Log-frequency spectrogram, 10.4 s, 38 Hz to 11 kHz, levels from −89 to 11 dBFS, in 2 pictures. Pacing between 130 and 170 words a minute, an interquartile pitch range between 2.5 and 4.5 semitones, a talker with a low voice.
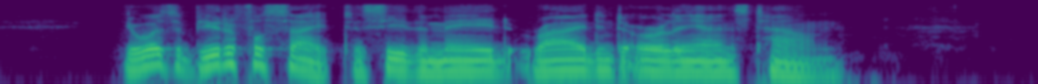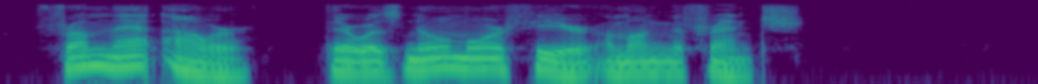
Yes: average, 140 wpm; average, 4.0 semitones; very low, 95 Hz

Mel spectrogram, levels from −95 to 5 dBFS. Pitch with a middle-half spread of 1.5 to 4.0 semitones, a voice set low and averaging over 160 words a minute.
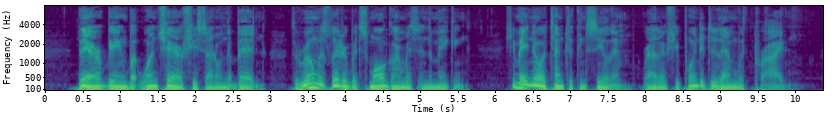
Yes: average, 3.7 semitones; very low, 90 Hz; average, 195 wpm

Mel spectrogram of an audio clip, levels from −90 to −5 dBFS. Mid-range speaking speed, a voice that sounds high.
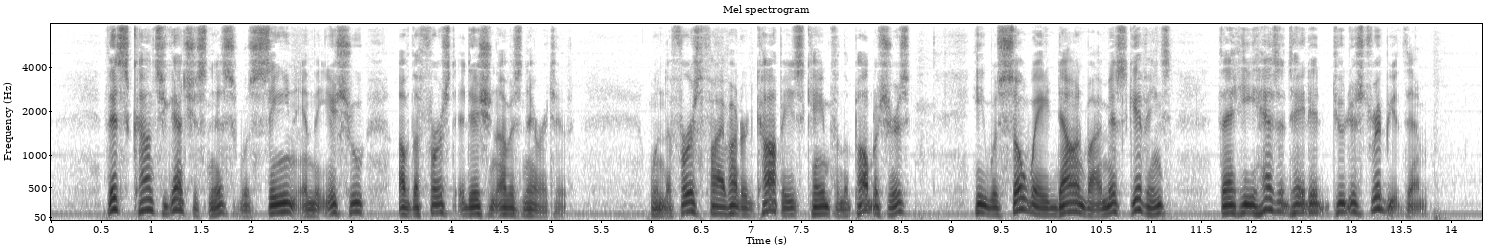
No: average, 155 wpm; low, 105 Hz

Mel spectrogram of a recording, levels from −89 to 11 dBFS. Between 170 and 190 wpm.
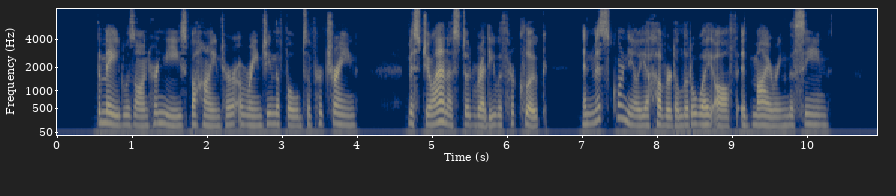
Yes: average, 175 wpm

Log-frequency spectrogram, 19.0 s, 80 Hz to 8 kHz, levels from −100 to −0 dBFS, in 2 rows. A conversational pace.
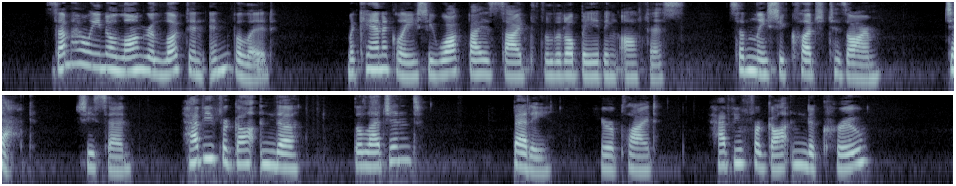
No: slow, 125 wpm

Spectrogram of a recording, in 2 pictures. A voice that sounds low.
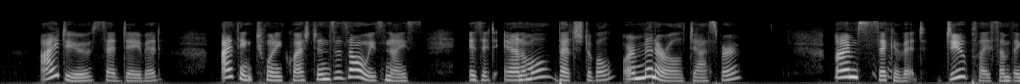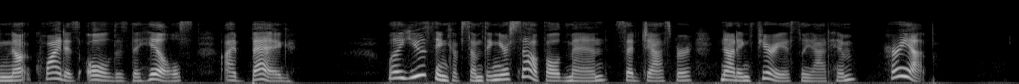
No: high, 190 Hz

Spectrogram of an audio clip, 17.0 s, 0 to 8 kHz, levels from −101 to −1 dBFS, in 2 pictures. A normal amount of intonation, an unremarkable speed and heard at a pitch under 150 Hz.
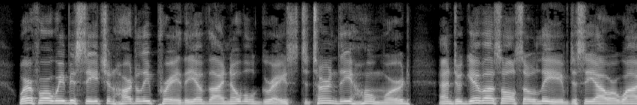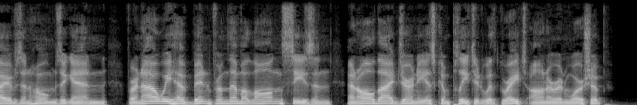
Yes: average, 3.3 semitones; average, 175 wpm; medium, 140 Hz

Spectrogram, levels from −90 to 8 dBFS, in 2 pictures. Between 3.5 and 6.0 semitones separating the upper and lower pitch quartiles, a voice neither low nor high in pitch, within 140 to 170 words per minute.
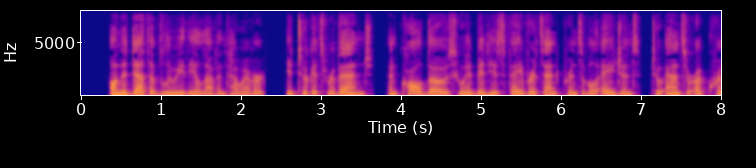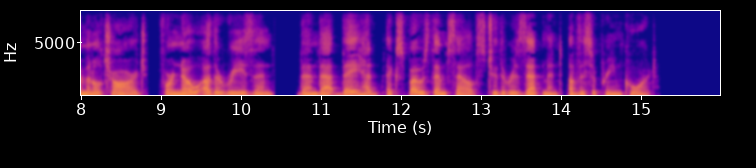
Yes: average, 4.7 semitones; medium, 155 Hz; average, 165 wpm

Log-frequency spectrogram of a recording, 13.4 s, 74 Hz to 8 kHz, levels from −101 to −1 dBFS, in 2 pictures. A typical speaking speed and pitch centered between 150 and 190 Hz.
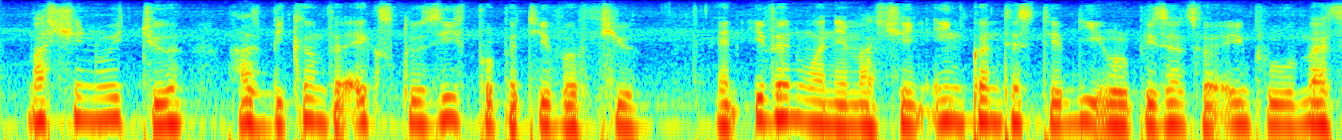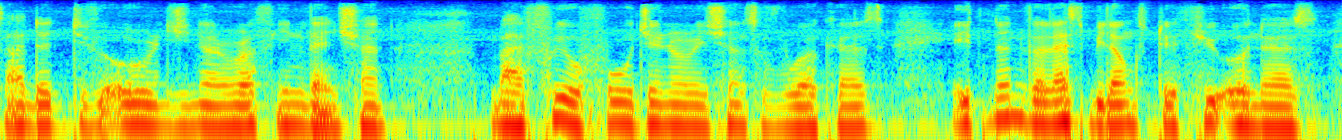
No: average, 185 wpm; low, 125 Hz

